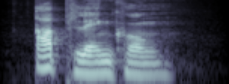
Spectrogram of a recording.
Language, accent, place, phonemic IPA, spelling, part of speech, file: German, Germany, Berlin, /ˈapˌlɛŋkʊŋ/, Ablenkung, noun, De-Ablenkung.ogg
- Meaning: 1. diversion 2. distraction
